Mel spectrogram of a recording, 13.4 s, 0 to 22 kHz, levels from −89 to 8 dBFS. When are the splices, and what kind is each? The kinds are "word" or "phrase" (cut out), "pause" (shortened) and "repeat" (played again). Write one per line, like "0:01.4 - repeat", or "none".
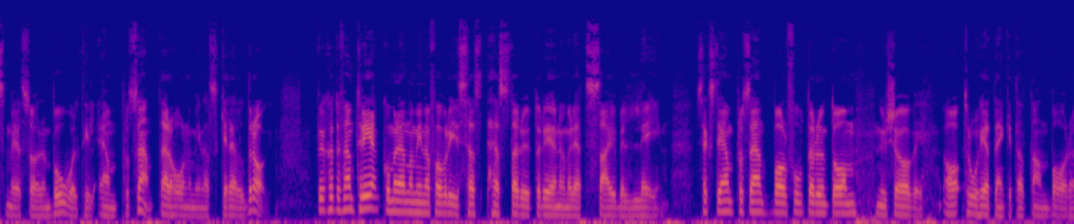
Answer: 0:03.7 - pause
0:12.0 - word

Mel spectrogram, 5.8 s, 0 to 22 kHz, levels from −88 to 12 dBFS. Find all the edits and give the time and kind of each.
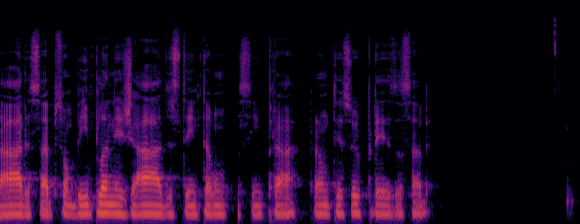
0:02.4 - phrase

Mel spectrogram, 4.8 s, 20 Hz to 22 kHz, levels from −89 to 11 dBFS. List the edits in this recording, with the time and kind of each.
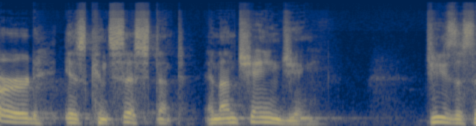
0:01.9 - pause

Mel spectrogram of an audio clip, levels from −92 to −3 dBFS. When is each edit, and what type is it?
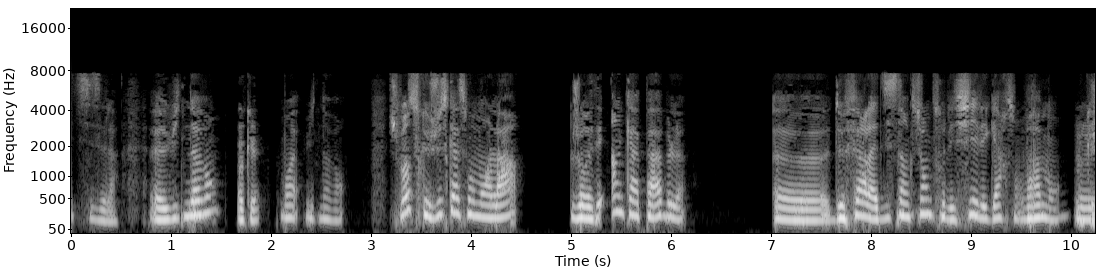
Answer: none

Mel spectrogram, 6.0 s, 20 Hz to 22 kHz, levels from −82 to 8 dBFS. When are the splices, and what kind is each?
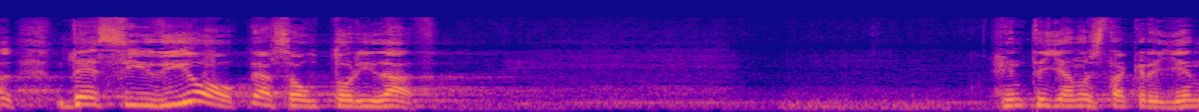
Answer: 0:01.2 - word

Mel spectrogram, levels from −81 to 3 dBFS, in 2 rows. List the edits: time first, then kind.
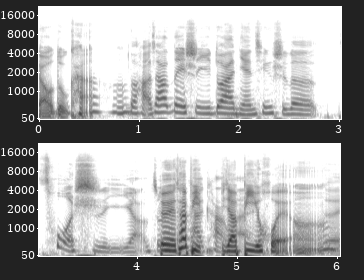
0:00.9 - phrase

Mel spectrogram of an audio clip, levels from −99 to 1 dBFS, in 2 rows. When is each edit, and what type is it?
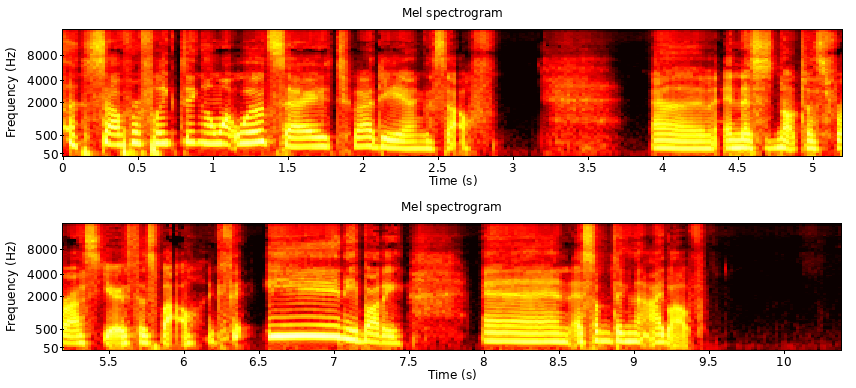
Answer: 0:06.2 - word
0:09.2 - phrase

